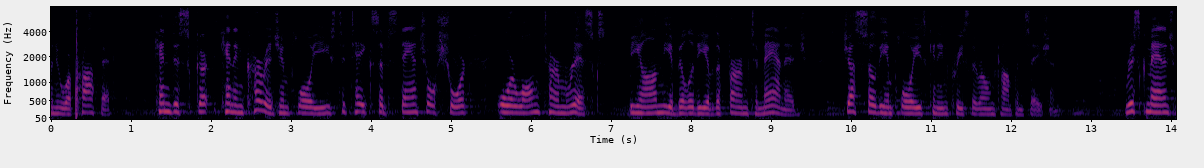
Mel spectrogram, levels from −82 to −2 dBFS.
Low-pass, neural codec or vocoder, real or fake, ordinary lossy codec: 7.2 kHz; none; real; Opus, 24 kbps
